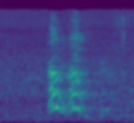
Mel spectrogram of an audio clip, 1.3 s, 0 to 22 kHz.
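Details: Kleiner Münsterländer puppy Franzi, 16 weeks old, at her first play session with mostly adult dogs: two quick, yelping barks in close succession, the second slightly longer, over faint background noise.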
